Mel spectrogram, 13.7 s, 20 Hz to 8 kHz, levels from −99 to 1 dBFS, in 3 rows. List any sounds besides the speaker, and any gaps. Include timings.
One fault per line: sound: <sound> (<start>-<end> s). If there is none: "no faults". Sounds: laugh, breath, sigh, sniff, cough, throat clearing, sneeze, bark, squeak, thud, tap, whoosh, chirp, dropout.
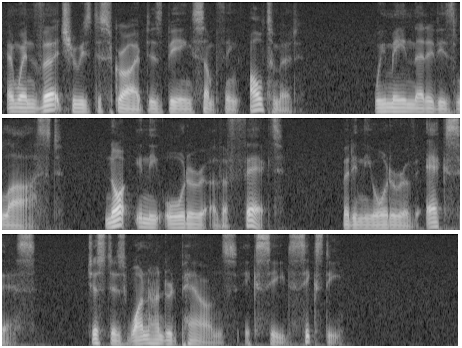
no faults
